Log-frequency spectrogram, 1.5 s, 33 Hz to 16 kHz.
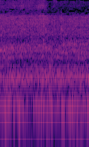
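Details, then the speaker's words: Samsung WF1114xBD 11 kg washing machine stuck in drain phase: steady low electrical hum with faint buzz, no spinning or water movement; drain pump energised but stalled, debris in filter (bead, adhesive) suspected or pump fatigued. "donc quand ici il signale qu'il est en train de se de vidanger et vous entendez le la pompe du moteur qui bourdonnent à vous mettre son oreille dans ce cas on vidange tous"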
